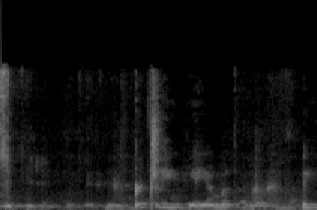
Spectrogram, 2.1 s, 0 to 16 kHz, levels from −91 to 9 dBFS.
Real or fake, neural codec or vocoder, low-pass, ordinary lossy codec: fake; codec, 24 kHz, 1.5 kbps, HILCodec; 10.8 kHz; MP3, 64 kbps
